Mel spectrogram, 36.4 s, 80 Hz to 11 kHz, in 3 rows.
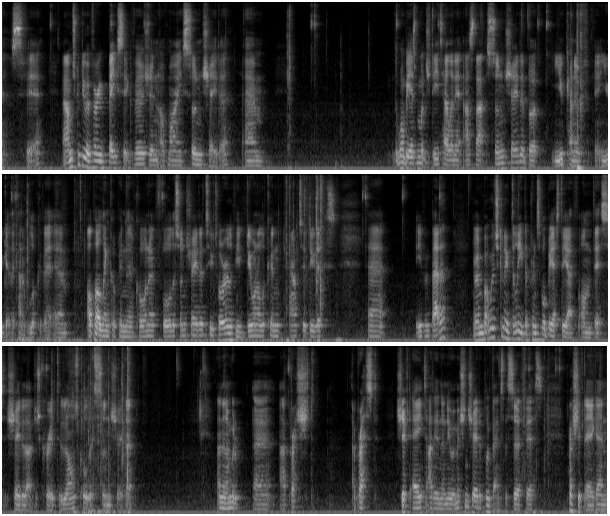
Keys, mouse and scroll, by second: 0.9 click, 2.8 click, 7.8 click, 8.7 click, 9.5 middle click, 10.0 scroll up 4, 10.3 middle click, 10.7 click, 11.4 Delete, 12.2 click, 12.4 shift+a, 20.1 click, 25.0 click, 27.7 middle click, 29.9 click, 34.1 middle click, 34.6 click, 34.9 shift+a.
